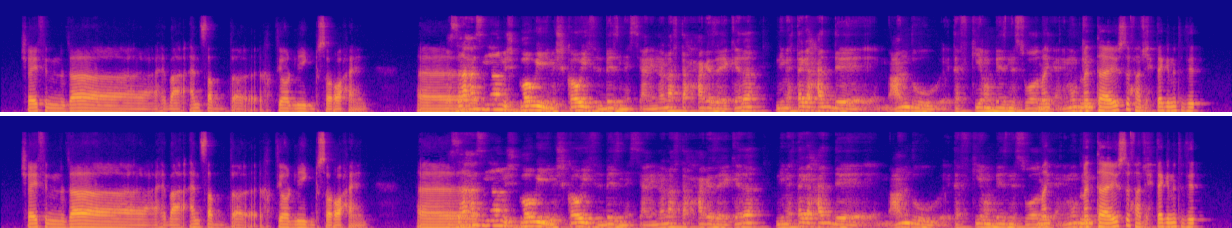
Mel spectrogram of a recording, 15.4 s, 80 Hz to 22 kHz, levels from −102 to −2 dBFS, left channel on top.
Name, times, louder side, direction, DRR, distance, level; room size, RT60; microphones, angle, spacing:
voice 1, 0.3-4.6 5.2-6.0 12.9-13.2 13.5-14.9, right 2 dB, 20° right, 0.5 m, -28 dB
voice 2, 5.6-13.7, left 1 dB, 65° left, 2.1 m, -29 dB
9.4 x 6.1 x 3.7 m
head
